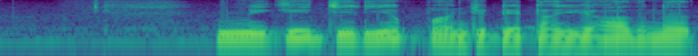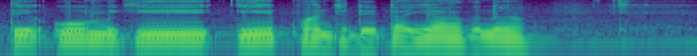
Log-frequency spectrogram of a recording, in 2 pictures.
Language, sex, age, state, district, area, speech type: Dogri, male, 30-45, Jammu and Kashmir, Samba, urban, spontaneous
